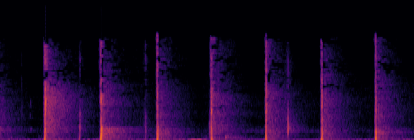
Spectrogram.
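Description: Steady, evenly spaced hand claps, around seven sharp crisp slaps in two seconds, with a few softer claps between them, like a small, sparse round of applause with no talking.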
